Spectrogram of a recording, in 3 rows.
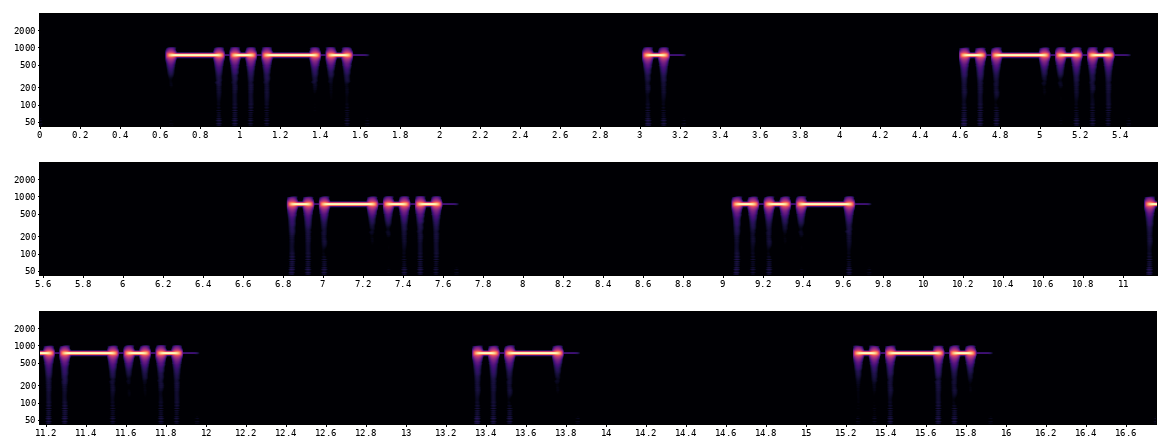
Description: Morse code, heard as a keyed tone, about 15 wpm, spaced as for 5 wpm, 750 Hz. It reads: CELLULAR
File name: Morse / 05WPM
